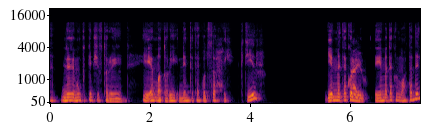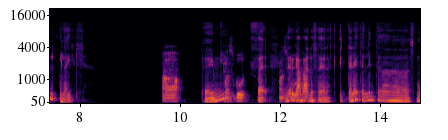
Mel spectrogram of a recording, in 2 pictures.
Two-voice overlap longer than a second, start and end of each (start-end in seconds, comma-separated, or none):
none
